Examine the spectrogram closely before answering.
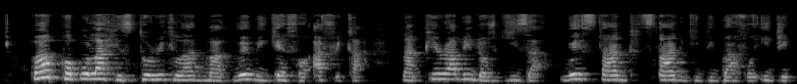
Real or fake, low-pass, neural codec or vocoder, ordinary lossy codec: real; 10.8 kHz; none; AAC, 32 kbps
